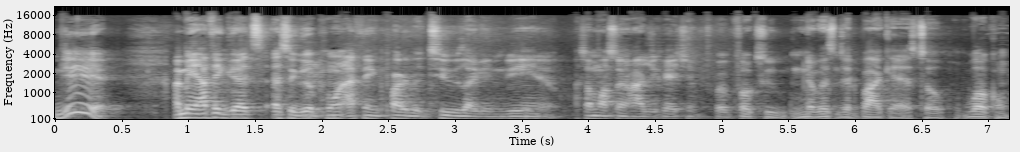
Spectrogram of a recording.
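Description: A man's very deep, low voice, somewhat breathy, with lively intonation at a very fast pace. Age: 20s. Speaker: podcast host. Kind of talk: casual chat.

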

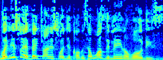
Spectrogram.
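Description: Through noticeable background noise, a man with a Nigerian accent uses a raised, projected voice, his tone animated and his intonation lively. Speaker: pastor. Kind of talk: revival sermon retelling Bible stories to a live congregation. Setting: church. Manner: animated storytelling with rhetorical questions and chuckles; repetitive, emphatic exhortation leading call-and-response prayer.

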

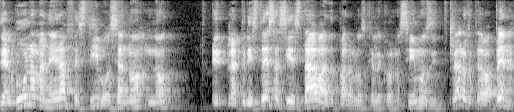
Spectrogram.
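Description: A man's plain, everyday voice, fairly high in pitch, with lively intonation at a fairly quick pace. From Quito, Ecuador. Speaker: podcast host. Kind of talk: casual chat. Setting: bookstore studio.

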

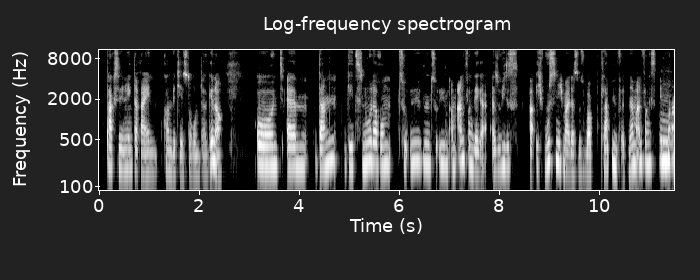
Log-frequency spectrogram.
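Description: The voice has a dark, mellow tone, somewhat breathy, with ordinary pitch variation at a moderate pace. The sound is dry and close with no echo. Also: woman, medium pitch for a woman. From southern Germany, Pforzheim. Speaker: DJ and music producer. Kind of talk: casual interview.

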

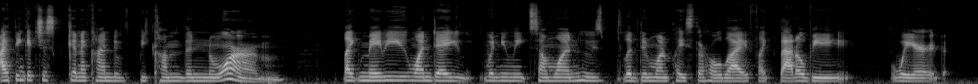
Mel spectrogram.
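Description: Speaking in an ordinary speaking voice with an American accent, a woman with a fairly low pitch uses fairly even intonation at a fairly slow pace. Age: 20s. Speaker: law student. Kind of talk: casual chat.

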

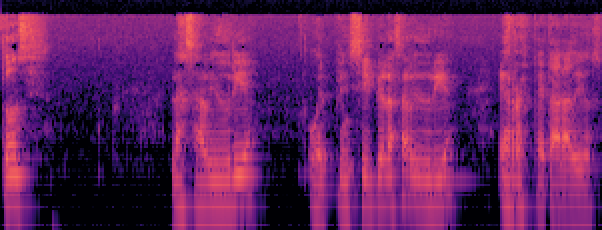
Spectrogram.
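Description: A man with a medium-pitched, dark, mellow voice talks at a fairly slow pace in a flat monotone, leaving long, frequent pauses. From Cartagena, Colombian Caribbean coast. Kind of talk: casual devotional monologue. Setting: home recording at night. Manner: hesitant, many fillers and repetitions.

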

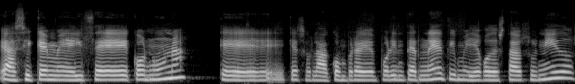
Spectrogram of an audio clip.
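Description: An ordinary speaking voice at a moderate pace, with fairly even intonation. The sound is dry and close, with no echo. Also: woman, fairly high pitch for a woman. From Spain, Asturias (Gijón). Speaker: musician. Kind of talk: interview.

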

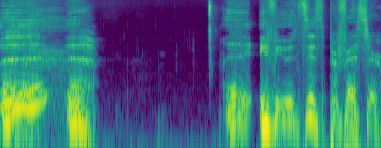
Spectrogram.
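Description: This is a put-on character voice. It is raspy, with a middle pitch.

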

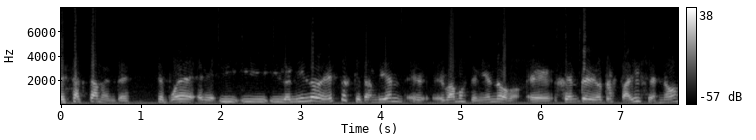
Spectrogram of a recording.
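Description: A woman speaks at a fairly slow pace in a Rioplatense accent, her fairly high voice showing ordinary pitch variation. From Buenos Aires, Argentina. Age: 40s. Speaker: mechanic and social media influencer. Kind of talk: interview. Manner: hesitant, many fillers and repetitions.

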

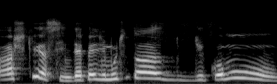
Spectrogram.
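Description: Moderate-paced speech from a man, set against a quiet background. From interior of São Paulo state, Brazil. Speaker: podcast co-host. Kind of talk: casual chat. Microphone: delayed connection.

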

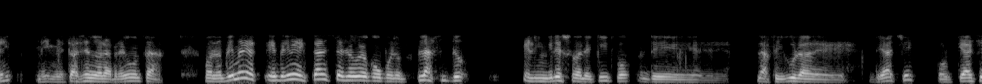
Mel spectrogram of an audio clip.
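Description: A man with a normal speaking voice talks at a moderate pace, his fairly high pitch carried by lively intonation. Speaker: football podcast co-host. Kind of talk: casual sports talk. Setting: remote call with co-host. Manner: formal.

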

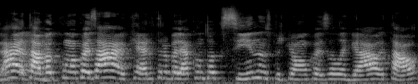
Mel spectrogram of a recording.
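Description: A woman speaks in a high, raised, projected voice with fairly even intonation. Noticeable background noise runs underneath. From Rio Grande do Sul, Brazil. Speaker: bioinformatics researcher. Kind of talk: casual chat. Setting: recorded in person at a course.

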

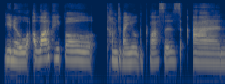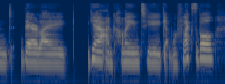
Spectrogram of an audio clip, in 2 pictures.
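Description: Against a quiet background, a woman speaks at a very slow pace with a fairly low pitch. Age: 40s. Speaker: health coach and yoga teacher. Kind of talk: solo podcast monologue.

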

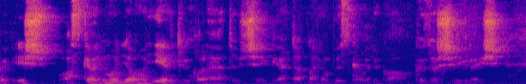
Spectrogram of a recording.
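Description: Audible room echo is present. The delivery keeps a moderate pace. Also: man. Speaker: potter. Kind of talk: interview.

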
